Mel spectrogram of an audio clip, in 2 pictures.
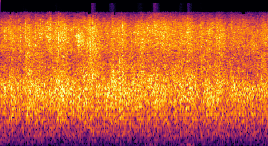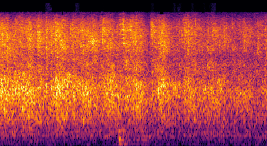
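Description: An audience applauds steadily at a live interview event, a dense, fairly even wash of clapping that holds for several seconds with no talk over it.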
